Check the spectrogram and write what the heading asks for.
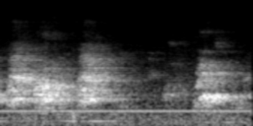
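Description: A dog barking: three short barks, near the start, just under a second in and near the end.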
